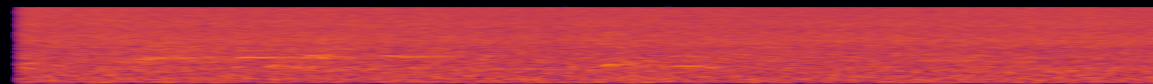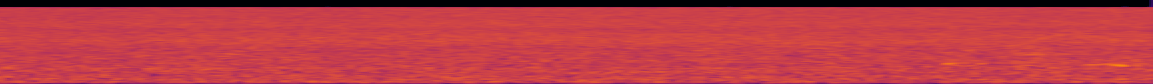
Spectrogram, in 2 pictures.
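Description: Waterfall plunging down a rock face into its pool: a steady, even rush of falling water.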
